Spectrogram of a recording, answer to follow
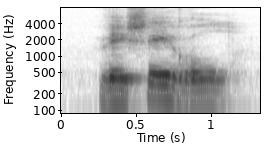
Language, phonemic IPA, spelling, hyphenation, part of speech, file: Dutch, /ʋeːˈseːˌrɔl/, wc-rol, wc-rol, noun, Nl-wc-rol.ogg
- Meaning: a roll of toilet paper, a toilet roll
